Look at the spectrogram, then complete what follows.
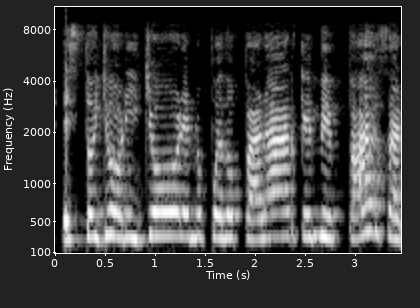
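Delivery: slow, mildly plaintive imitation of a patient; imitated tearful complaint. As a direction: mimic an upset caller dragging out the words. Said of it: "me habla y me dice".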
